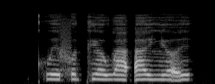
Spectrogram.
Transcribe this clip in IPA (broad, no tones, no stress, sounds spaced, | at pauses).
kʷʰ e f ə kʲ ʌ w a ʔ a ɪ̯ lʲ ʌ ɪ̯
